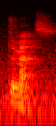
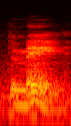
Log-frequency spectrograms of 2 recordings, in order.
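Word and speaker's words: demesne: Demence. A demence. Domain is the actual pronunciation of the word.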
